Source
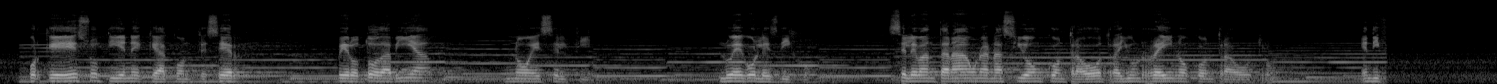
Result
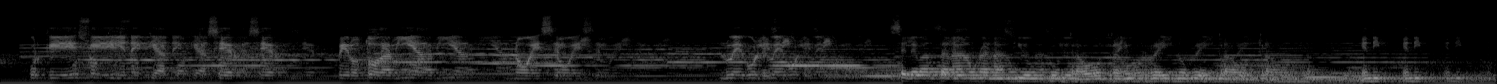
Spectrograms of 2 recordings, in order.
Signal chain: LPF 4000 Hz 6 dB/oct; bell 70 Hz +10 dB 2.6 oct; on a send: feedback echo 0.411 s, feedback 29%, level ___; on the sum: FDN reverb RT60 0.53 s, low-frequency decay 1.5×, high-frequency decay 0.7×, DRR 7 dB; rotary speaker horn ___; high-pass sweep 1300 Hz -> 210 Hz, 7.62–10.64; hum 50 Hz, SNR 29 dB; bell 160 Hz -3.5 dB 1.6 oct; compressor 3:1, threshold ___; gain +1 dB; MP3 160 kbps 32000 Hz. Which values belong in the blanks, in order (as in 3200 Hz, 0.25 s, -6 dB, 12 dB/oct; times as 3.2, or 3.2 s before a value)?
-6 dB, 0.7 Hz, -38 dBFS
